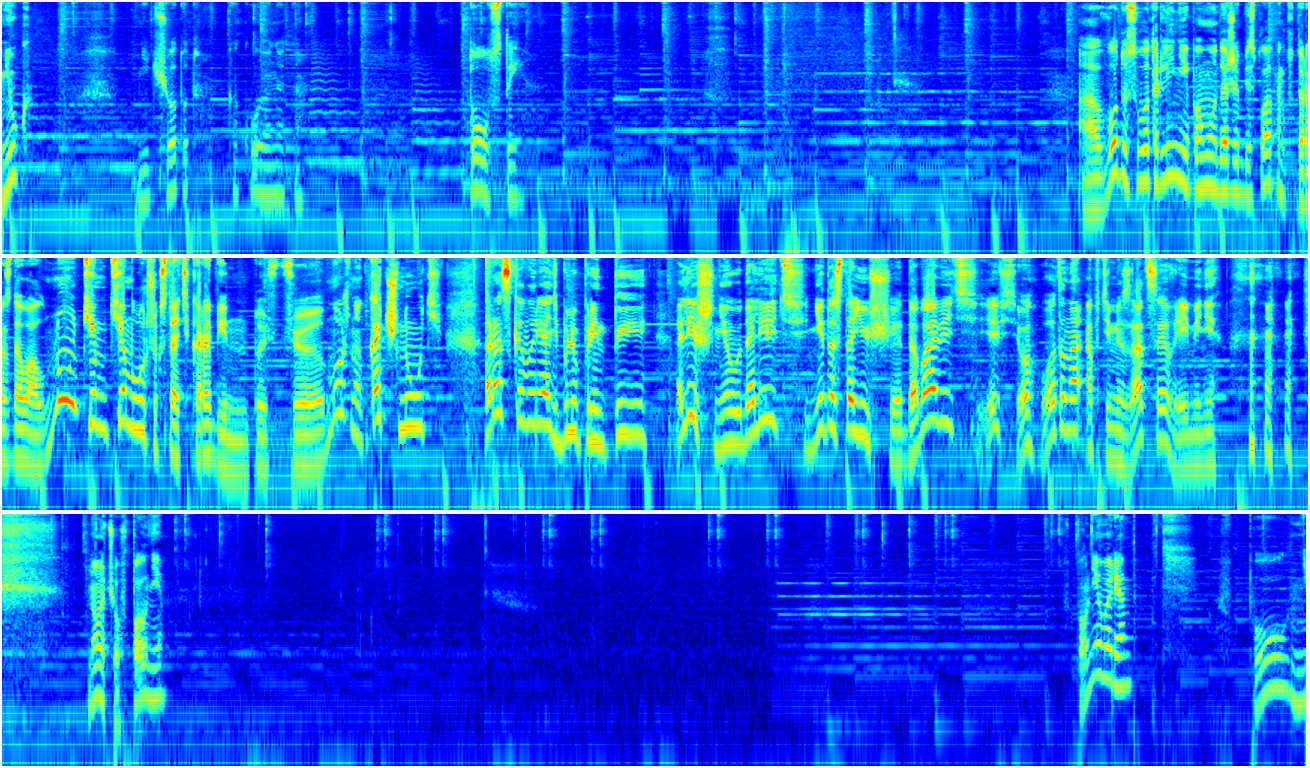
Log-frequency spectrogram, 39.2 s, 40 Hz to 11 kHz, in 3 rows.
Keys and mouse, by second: 0.6 click, 1.4 click, 2.2 middle click, 2.9 click, 3.5 middle click, 5.2-7.4 middle drag, 26.3 shift+middle click, 26.9 middle click, 27.8 click, 28.4 middle click, 30.4 click, 31.0 g, 34.3 g, 34.9 middle click, 36.1 g, 36.8-39.1 middle drag.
